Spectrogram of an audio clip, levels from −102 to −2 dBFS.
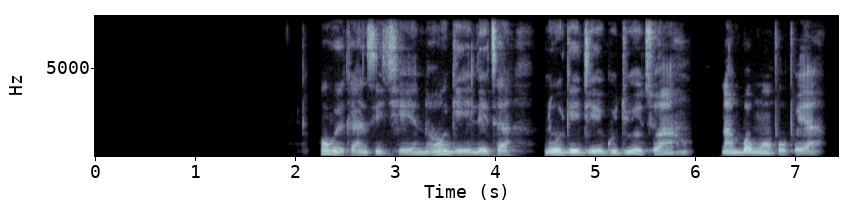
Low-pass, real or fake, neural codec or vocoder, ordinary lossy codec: none; real; none; none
